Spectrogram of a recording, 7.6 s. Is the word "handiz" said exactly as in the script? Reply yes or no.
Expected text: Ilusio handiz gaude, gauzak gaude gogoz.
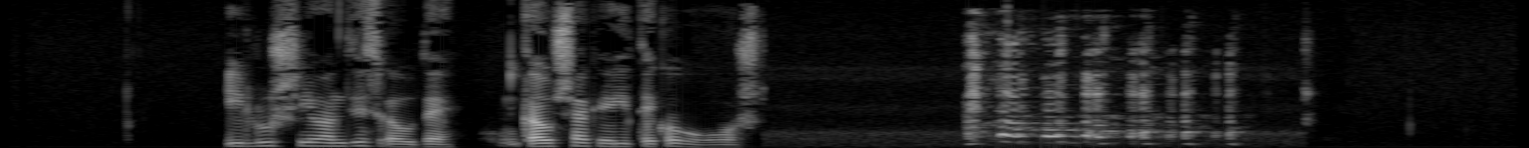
yes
